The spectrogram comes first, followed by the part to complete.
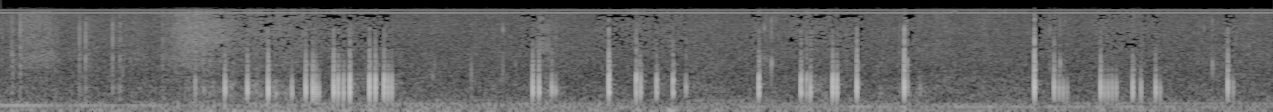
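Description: A cat licking her fur while grooming herself: several runs of quick, wet licking clicks, each run lasting under a second.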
